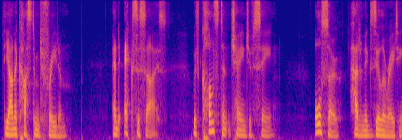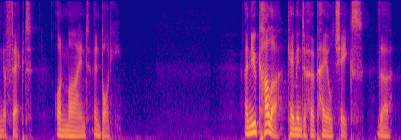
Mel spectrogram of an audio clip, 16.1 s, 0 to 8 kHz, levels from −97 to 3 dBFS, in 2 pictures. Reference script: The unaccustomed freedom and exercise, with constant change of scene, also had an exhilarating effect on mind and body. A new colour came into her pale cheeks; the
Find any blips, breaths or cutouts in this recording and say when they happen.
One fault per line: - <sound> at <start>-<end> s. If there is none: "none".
none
